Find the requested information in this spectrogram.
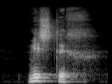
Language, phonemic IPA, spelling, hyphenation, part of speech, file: Dutch, /ˈmɪs.təx/, mistig, mis‧tig, adjective, Nl-mistig.ogg
- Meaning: 1. misty 2. vague, unclear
